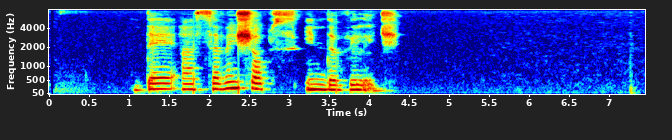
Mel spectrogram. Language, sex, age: Icelandic, female, 20-29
